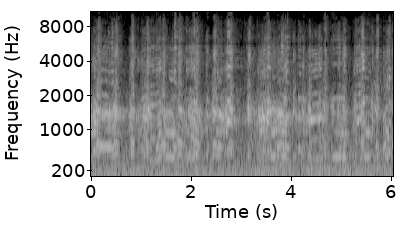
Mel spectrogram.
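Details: Several Canada geese fighting, chasing and attacking each other, loud dense chorus of overlapping harsh honks with barely a pause throughout.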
